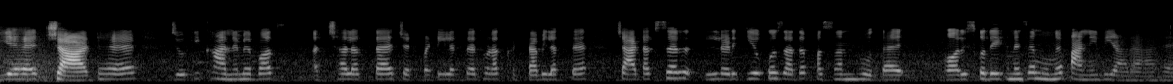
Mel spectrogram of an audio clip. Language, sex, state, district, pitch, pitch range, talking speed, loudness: Hindi, female, Bihar, Jamui, 245 Hz, 230-255 Hz, 200 wpm, -29 LUFS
